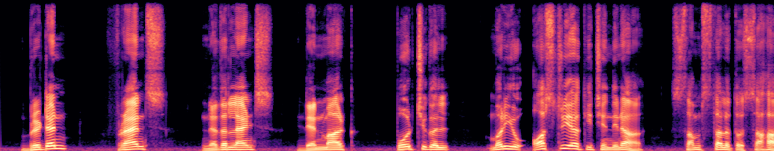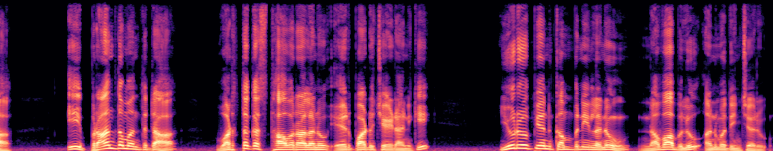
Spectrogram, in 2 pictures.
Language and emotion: Telugu, neutral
